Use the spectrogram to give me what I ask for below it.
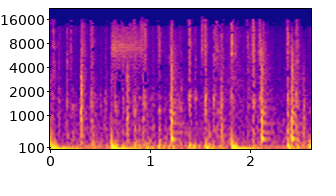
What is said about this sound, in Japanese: いいでしょこのタイピングの音も。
